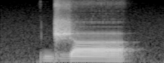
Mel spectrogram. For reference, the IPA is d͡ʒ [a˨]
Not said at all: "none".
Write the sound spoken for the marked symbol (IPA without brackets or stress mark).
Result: a˨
